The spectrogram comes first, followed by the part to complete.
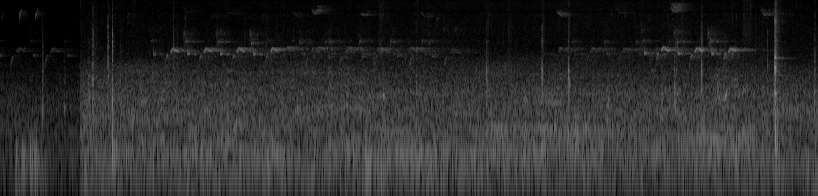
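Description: Outdoor ambience at a hen run: a steady background hiss with faint, repeated short bird chirps, starting about a second in after a near-quiet moment. A single sharp click comes near the end.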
